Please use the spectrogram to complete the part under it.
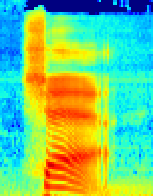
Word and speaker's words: Cher: How do you pronounce her name? Sh Share? Share. CHER と書いてシェアさんのね、名曲ですけれども。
